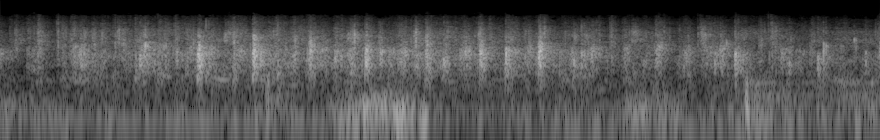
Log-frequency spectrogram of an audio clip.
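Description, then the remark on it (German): Audience applause for a participant introduced at a microphone: a steady, dense patter of many hands clapping at once, moderately loud and sustained throughout with no voices over it. “Applaus für ihn bitte.”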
